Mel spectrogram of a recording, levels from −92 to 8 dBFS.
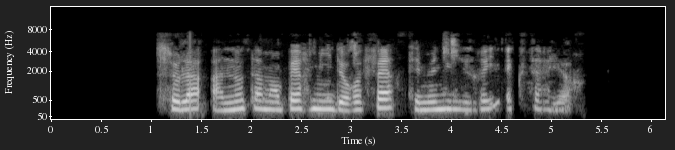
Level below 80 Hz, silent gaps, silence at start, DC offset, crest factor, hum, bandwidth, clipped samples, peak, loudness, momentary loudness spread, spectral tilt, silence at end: -66 dBFS; none; 1.05 s; under 0.1%; 18 dB; none; 7.2 kHz; under 0.1%; 0 dBFS; -17 LUFS; 14 LU; -5 dB/octave; 0.85 s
